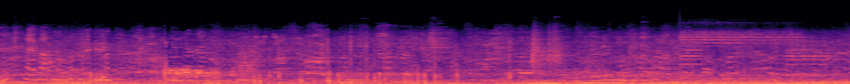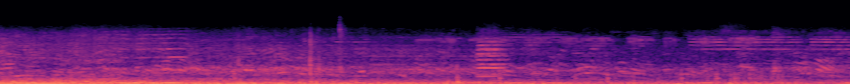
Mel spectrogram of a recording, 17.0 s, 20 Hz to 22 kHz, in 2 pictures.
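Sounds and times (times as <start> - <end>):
steady low rumble: 0.0 - 4.8
diners chatter: 0.0 - 17.0
short high-pitched tone: 1.6 - 2.4.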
